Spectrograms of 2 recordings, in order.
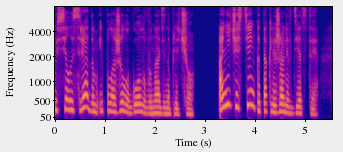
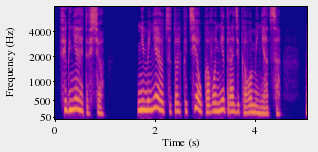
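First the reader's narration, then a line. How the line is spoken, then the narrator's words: Sighing. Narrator (Russian): вздохнула Юля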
